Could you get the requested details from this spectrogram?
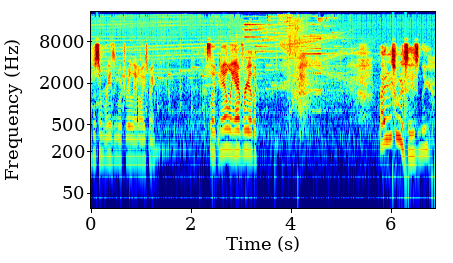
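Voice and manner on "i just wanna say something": talking through a yawn. Real, not acted. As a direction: yawn while saying it. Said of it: "Excuse me, yawning".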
